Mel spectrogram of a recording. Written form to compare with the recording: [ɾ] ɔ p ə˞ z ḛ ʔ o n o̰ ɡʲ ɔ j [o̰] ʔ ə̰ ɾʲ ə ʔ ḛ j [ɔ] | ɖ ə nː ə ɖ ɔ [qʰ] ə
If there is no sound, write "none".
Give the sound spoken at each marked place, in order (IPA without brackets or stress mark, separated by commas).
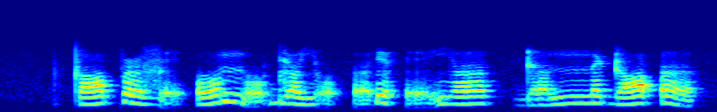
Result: t, o̰, ə, ʔ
